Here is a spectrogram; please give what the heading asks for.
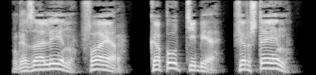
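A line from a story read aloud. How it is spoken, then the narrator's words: Deliberately loud. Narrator (Russian): нарочито громко сказал он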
